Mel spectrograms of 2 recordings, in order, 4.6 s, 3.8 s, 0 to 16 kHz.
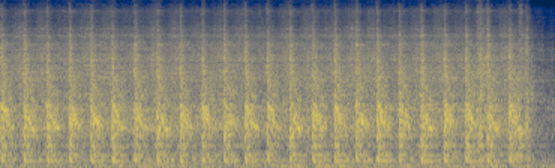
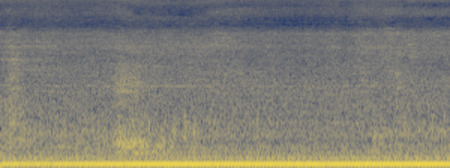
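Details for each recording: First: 2009 Buick LaCrosse cranking on a booster pack with the battery at 2 volts. Even cranking that never catches; a no-start with no spark. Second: 2009 Buick LaCrosse, crank-no-start fixed by a new crankshaft position sensor: starts right up and idles with an even, steady low hum, no misses or stumbles; healthy.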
